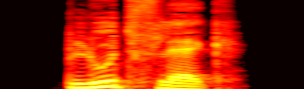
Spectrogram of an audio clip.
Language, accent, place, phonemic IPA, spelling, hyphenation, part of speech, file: German, Germany, Berlin, /ˈbluːtflɛk/, Blutfleck, Blut‧fleck, noun, De-Blutfleck.ogg
- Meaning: bloodstain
